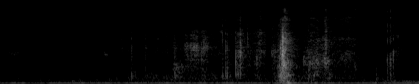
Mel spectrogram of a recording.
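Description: Page of a large picture book being turned by hand: paper rustling and sliding for about two seconds after a quiet start, with one sharp papery flap about three seconds in.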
